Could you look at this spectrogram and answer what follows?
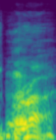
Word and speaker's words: bruh: It's bruh.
